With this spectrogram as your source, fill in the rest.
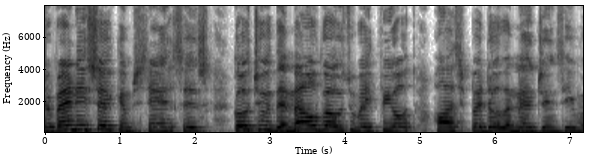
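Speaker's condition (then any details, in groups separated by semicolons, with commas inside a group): Anoxic brain injury; injury affects voice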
